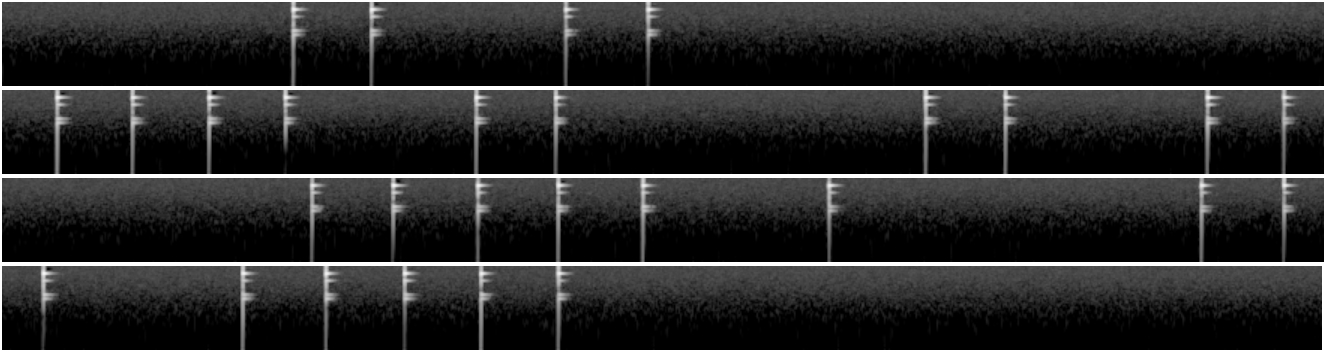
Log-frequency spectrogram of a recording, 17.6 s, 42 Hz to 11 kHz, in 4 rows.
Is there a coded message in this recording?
Yes: tap code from 1.0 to 15.1 s, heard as taps on glass, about 4 knocks a second. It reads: G RGVP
